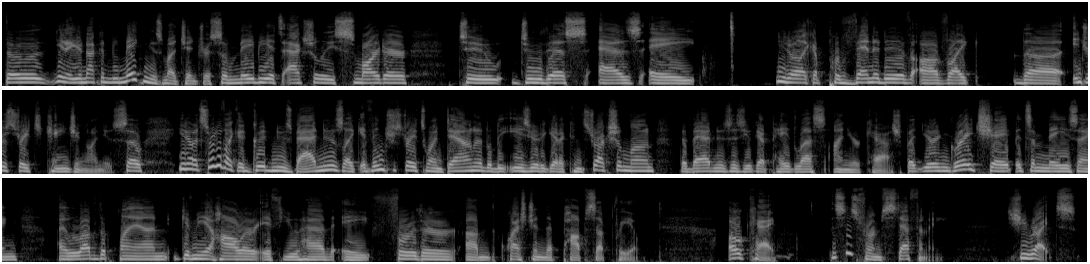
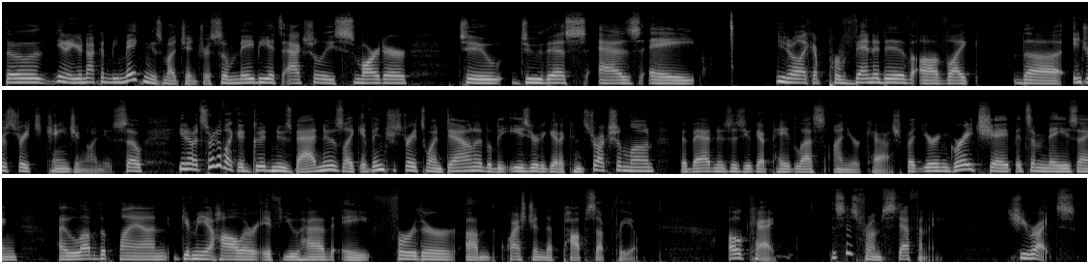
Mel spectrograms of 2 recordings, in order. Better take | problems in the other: second | distortion; slight; 10 dB below the speech

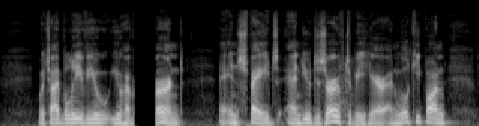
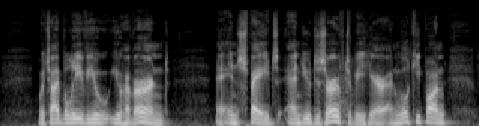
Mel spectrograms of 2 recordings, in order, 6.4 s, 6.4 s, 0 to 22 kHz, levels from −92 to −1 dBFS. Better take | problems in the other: second | audio freezing; at 2 s

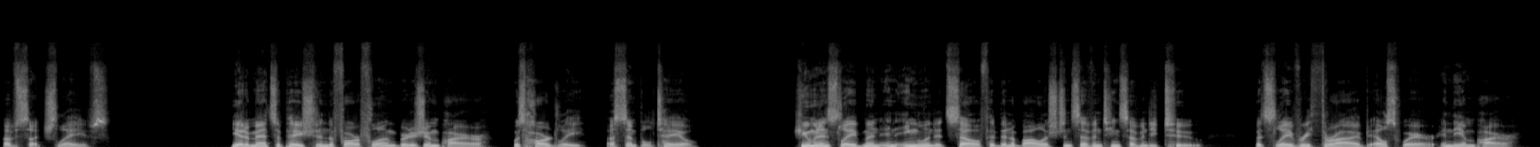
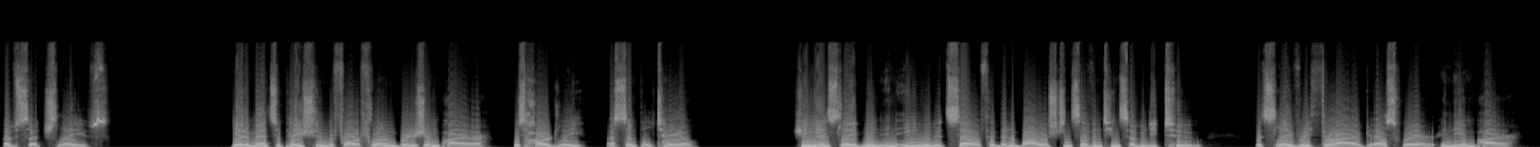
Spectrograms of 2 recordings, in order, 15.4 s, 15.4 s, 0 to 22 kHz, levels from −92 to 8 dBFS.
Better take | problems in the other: first | distortion; heavy; 6 dB below the speech

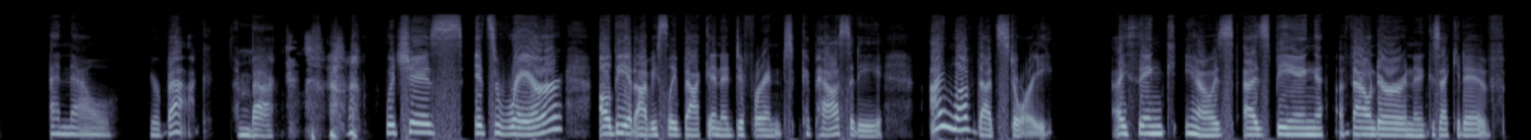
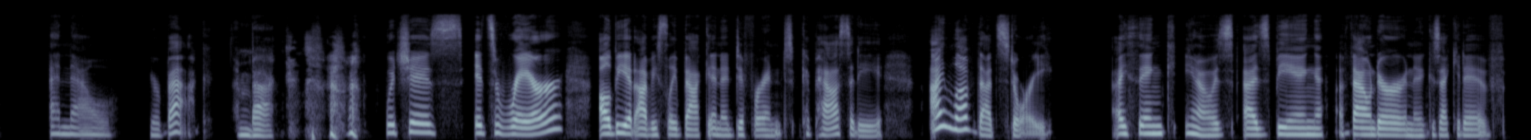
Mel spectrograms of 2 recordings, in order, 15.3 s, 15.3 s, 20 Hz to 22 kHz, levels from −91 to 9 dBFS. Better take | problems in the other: second | distortion; heavy; 8 dB below the speech

